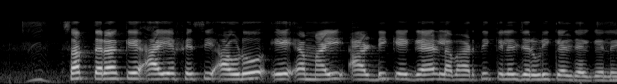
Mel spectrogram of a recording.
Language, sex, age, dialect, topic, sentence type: Magahi, female, 18-24, Western, banking, statement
